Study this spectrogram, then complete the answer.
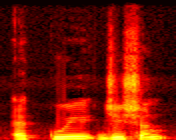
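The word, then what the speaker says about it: acquisition: कौन सी कंट्रोवर्सी कह रहे हैं ओवर लैंड एक्विजेशंस एक्व यह जो है एक्विजेशन एक्विजिशन क्या होता है अधिग्रहण जैसे डाटा एक्विजेशन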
